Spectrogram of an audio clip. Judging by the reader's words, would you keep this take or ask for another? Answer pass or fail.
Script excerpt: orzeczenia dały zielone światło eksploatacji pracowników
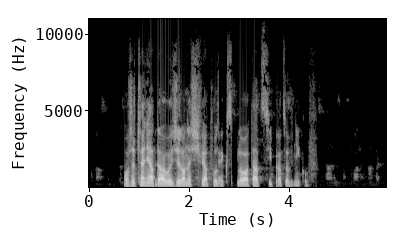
pass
